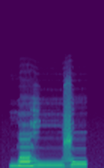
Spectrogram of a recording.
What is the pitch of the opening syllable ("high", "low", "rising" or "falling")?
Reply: high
